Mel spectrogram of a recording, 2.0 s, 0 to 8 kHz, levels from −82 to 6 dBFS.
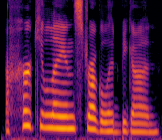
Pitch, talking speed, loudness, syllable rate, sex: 225 Hz, 145 wpm, -16 LUFS, 4.7 syllables/s, female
